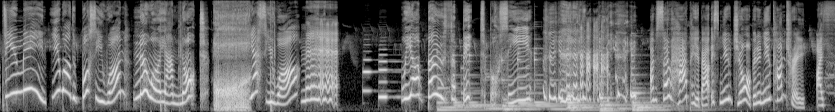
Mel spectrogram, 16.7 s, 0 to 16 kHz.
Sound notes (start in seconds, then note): 4.2 snorts; 7.2 bleats; 10.8 both laughing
